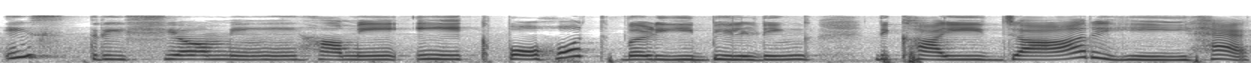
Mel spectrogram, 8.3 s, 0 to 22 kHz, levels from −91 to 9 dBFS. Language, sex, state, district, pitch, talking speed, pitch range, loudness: Hindi, female, Punjab, Fazilka, 240 Hz, 85 wpm, 230-255 Hz, -16 LUFS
